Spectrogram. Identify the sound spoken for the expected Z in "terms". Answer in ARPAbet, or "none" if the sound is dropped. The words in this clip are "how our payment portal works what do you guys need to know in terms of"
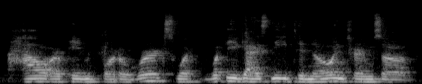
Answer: S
